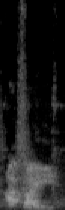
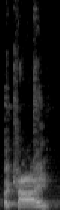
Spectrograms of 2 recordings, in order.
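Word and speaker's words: açaí: I think it's acai. – You got the lager. That's acai. Acai. That's how you say it. – Akai.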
